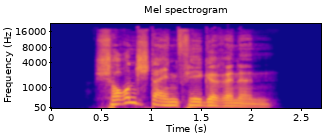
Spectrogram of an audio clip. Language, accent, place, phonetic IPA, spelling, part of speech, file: German, Germany, Berlin, [ˈʃɔʁnʃtaɪ̯nˌfeːɡəʁɪnən], Schornsteinfegerinnen, noun, De-Schornsteinfegerinnen.ogg
- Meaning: plural of Schornsteinfegerin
